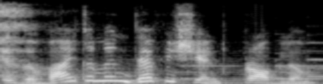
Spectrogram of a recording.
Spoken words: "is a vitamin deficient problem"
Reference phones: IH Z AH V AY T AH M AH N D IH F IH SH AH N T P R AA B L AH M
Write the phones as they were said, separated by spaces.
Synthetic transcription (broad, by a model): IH Z AH V AY T AH M AH N D IH F IH SH AH N T P R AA B L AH M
